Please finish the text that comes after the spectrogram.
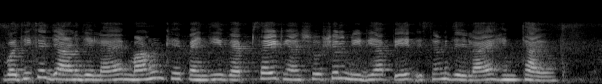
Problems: constant background noise, echo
